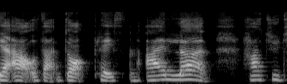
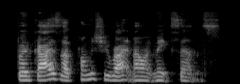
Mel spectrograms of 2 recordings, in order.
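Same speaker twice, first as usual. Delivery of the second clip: ordinary talk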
